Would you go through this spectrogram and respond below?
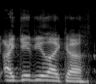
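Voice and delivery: usual speaking voice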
